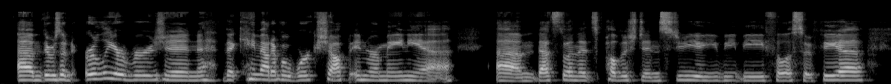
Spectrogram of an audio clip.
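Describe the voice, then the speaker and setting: A woman with an American accent speaks at a moderate pace and medium pitch against a quiet background. Her intonation stays monotone and flat. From New Jersey, US. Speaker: cognitive science professor. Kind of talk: academic talk.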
